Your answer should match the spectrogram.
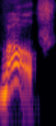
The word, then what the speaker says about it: mauve: How did he know to spell it with an A-U? Why wouldn't he spell it with an O? Movin, probably because of the fact that it was made from quinine.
